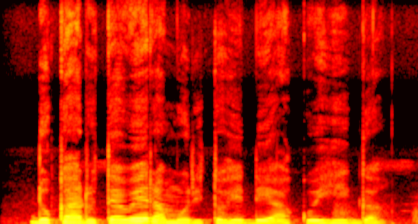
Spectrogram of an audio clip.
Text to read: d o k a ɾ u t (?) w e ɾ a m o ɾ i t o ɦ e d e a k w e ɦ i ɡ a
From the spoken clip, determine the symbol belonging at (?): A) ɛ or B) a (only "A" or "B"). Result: A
